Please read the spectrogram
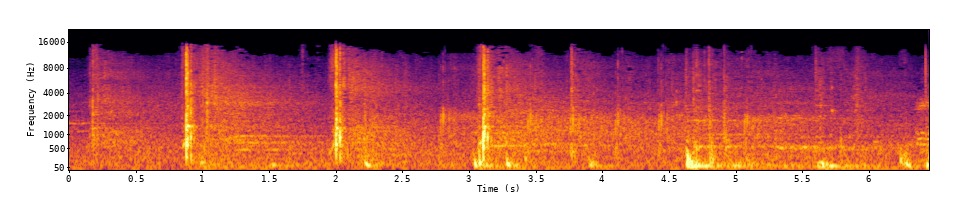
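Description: Badminton rally: three sharp cracks of racket strings striking the shuttlecock, about a second apart, followed by heavy thuds of players' feet landing on the court, the loudest thud a little before the end.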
